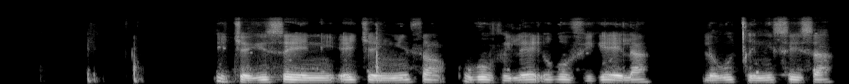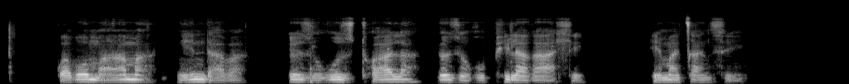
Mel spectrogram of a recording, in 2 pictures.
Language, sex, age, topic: North Ndebele, male, 36-49, health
